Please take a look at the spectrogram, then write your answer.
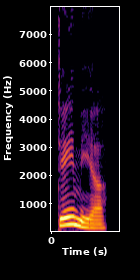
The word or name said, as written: damia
